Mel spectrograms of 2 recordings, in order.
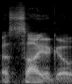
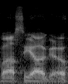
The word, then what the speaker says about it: Asiago: bagle it was for when you said asago instead of Asiago oh my God that's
